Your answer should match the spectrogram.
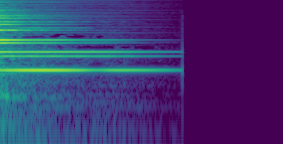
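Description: Notification-bell ding sound effect: one bright bell strike that rings and fades out about a second and a half in.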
